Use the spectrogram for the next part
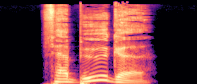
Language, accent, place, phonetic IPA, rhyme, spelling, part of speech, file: German, Germany, Berlin, [fɛɐ̯ˈbøːɡə], -øːɡə, verböge, verb, De-verböge.ogg
- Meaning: first/third-person singular subjunctive II of verbiegen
